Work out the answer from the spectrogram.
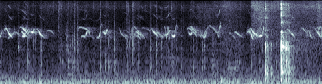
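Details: Baby chickens chirping, a string of high wavering peeps in quick succession, ending with a sharp clatter like a dish or metal object being knocked.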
